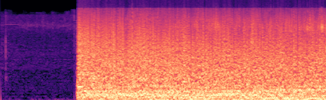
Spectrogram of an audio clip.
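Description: A sudden, very loud blast of dense, rumbling noise starts about a second in and holds steady at full level for several seconds, like an explosion sound effect.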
